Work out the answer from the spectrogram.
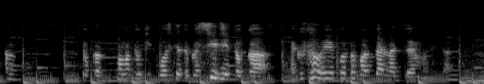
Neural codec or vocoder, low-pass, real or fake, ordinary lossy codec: none; 7.2 kHz; real; none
